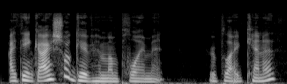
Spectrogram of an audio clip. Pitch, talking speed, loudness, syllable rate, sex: 170 Hz, 190 wpm, -21 LUFS, 5.7 syllables/s, female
